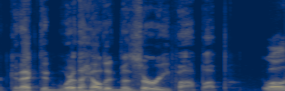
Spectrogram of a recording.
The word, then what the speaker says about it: Missouri: where the hell did Missouri pop up well it's it rhymes with misery for a reason yeah oh very good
